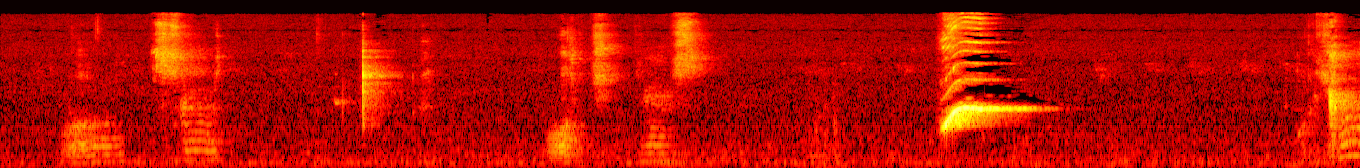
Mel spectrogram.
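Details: Hand-reared grey parrot speaking Spanish indoors: soft, speech-like syllables in short spaced bursts, then a loud, clear whistle sweeping upward and levelling off, followed by another short utterance.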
